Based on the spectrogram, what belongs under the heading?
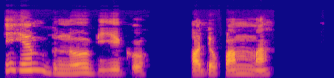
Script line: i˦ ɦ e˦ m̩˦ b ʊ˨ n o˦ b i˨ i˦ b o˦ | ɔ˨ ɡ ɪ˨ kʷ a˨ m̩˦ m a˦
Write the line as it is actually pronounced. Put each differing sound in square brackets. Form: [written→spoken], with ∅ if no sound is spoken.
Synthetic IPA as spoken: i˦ ɦ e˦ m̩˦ b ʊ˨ n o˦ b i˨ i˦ [b→ɡ] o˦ | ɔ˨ [ɡ→d] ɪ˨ kʷ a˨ m̩˦ m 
